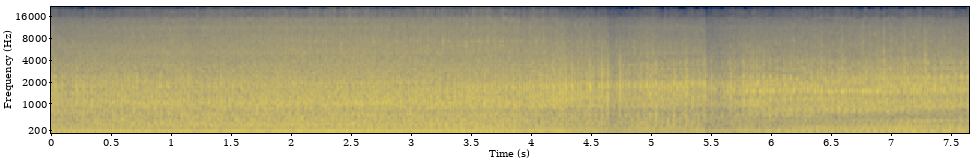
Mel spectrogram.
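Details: Nissan 300ZX, bottom end rebuilt three years ago, after a short vigorous motorway run: steady idle with a dull, even knock; no oil burning, revs freely, erratic oil pressure reading, owner suspects oil pump; engine knock.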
